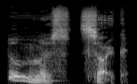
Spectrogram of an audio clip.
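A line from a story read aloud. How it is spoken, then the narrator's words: Grumbled afterward. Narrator (German): brummte hinterher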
